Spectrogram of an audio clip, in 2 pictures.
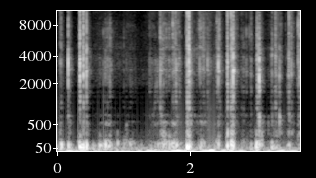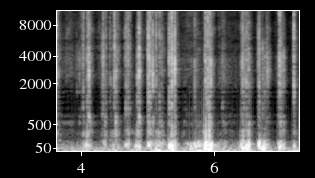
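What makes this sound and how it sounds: Fingertips and nails tap and scratch the white hollow plastic cap of a Lysol aerosol spray can, which is gripped and twisted. Fast, irregular taps give a low hollow thump with bright clicky edges, mixed with scratchy rustling between them. Each tap dies away almost at once.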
